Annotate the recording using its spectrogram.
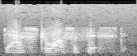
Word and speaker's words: gastrosophist: I found it in a 19th century diet book, and I think that the pronunciation is gastrosophist.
